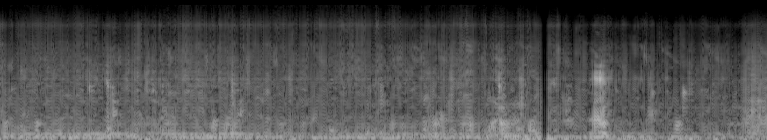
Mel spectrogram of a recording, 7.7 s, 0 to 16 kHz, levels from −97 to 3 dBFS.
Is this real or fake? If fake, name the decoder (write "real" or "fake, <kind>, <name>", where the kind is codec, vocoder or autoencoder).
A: fake, vocoder, BigVGAN v2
